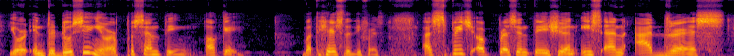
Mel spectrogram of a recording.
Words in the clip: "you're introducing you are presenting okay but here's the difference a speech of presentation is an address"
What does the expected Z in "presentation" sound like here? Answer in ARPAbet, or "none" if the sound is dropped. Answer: S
